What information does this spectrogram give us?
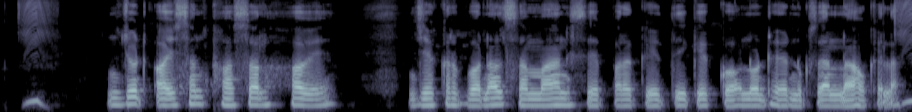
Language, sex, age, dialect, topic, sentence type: Bhojpuri, male, 18-24, Southern / Standard, agriculture, statement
